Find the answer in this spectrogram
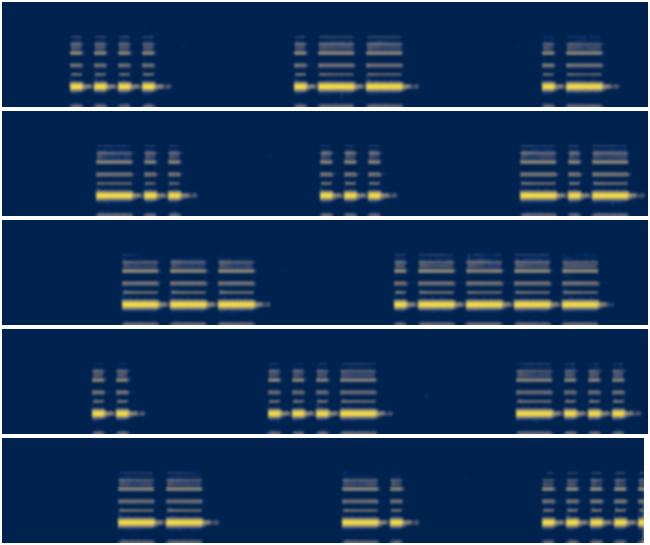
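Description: Morse code sent as a steady beeping tone at one pitch, keyed in dots and dashes, one character at a time with pauses of about a second between characters. About a dozen characters go by. It is a copying drill of random letters and numbers for learning the code.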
